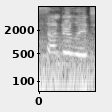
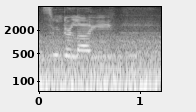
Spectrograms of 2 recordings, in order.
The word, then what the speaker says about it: Sunderlage: My my maiden name is Sunderlage and he calls it Sundlagi. Um that's the German sort of pronunciation.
